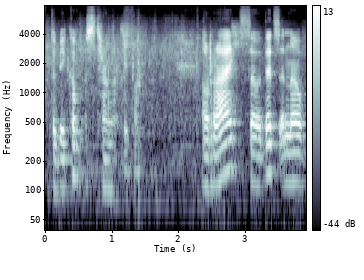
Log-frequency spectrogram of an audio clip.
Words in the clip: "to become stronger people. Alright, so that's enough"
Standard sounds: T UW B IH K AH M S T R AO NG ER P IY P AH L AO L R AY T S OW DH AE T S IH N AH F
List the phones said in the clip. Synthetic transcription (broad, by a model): T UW B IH K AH M S T R AO NG ER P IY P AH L AO L R AY T S OW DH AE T S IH N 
